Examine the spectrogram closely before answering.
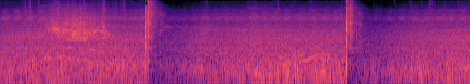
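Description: Steady road-traffic noise from a busy city street, broken twice by a single sharp knock, about three seconds apart. After each knock the background briefly drops in level.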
